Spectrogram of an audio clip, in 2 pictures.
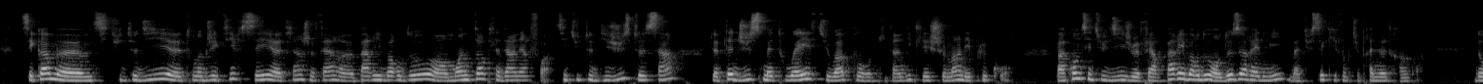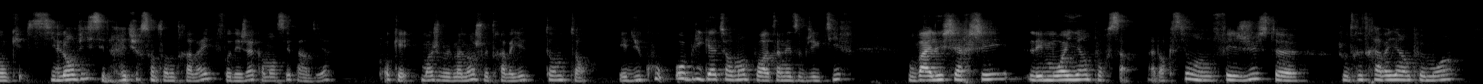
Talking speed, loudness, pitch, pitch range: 260 wpm, -30 LUFS, 200 Hz, 185-225 Hz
